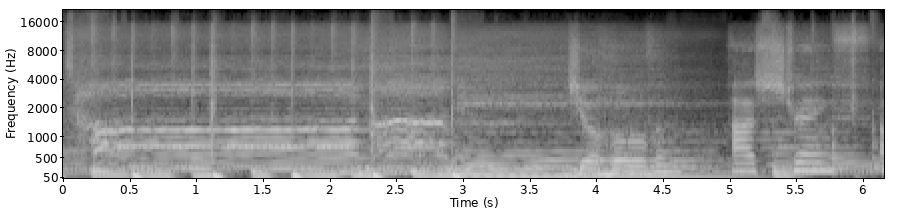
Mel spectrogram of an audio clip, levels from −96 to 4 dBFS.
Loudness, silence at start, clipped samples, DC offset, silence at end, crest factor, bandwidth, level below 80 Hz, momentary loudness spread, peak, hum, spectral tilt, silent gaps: -20 LUFS; 0 s; under 0.1%; under 0.1%; 0 s; 14 dB; over 20 kHz; -26 dBFS; 5 LU; -6 dBFS; none; -4.5 dB/octave; none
